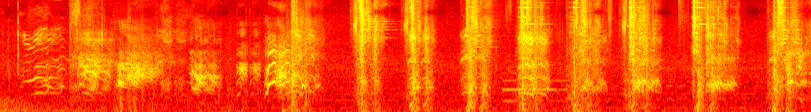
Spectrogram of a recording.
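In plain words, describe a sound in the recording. A young woman grunts with effort.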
